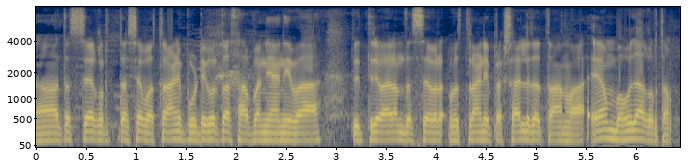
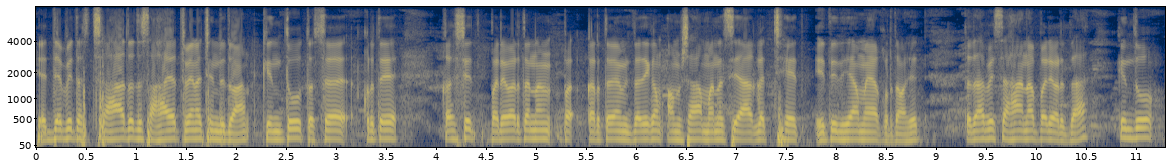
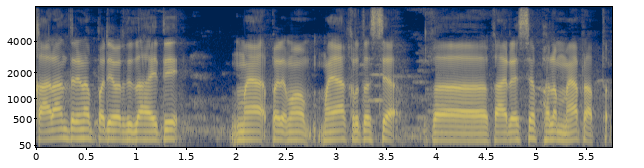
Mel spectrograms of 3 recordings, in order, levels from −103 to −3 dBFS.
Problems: constant background noise, continuous background conversations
